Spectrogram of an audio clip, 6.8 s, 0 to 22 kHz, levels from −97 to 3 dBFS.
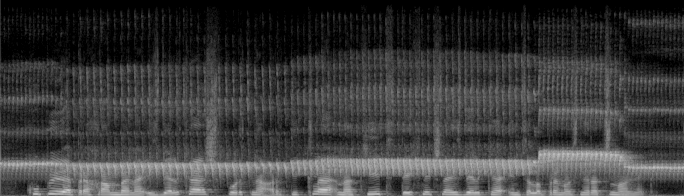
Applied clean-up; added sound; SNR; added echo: none; Bird vocalization, bird call, bird song; -2 dB; none.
